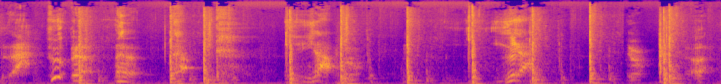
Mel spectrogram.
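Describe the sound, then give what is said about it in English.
An axe chops into a log again and again, a dozen or so sharp, loud woody thunks at an uneven pace, with people talking between the strikes and a low steady hum underneath. “This week we're going to be chopping some logs.”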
